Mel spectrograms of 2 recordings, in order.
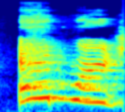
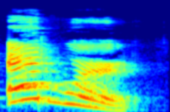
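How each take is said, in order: First: Loud high call of a name. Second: Loud, high calling. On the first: Girl searching for her rabbit: loud calling. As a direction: call him from across the house. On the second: Girl searching room to room: calling out. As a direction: shout his name searching. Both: A narrator's reading. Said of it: "she shouted".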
